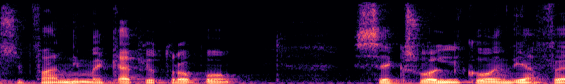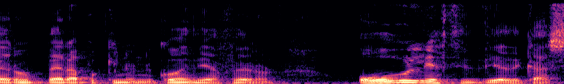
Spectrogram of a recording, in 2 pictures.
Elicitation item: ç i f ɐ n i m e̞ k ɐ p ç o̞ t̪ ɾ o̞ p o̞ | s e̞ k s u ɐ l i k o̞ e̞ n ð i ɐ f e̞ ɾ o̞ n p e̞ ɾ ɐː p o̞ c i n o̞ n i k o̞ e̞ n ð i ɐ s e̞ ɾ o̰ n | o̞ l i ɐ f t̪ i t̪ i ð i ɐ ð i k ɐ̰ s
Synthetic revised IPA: ç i f ɐ n i m e̞ k ɐ p ç o̞ t̪ ɾ o̞ p o̞ | s e̞ k s u ɐ l i k o̞ e̞ n ð i ɐ f e̞ ɾ o̞ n p e̞ ɾ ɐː p o̞ c i n o̞ n i k o̞ e̞ n ð i ɐ f e̞ ɾ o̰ n | o̞ l i ɐ f t̪ i t̪ i ð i ɐ ð i k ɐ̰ s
